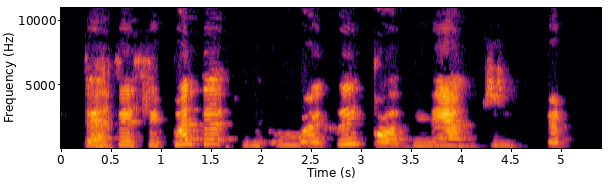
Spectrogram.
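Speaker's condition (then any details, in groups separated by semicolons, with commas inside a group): Ataxia after brain injury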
